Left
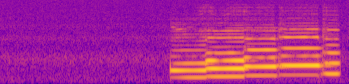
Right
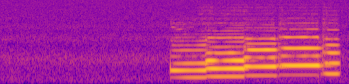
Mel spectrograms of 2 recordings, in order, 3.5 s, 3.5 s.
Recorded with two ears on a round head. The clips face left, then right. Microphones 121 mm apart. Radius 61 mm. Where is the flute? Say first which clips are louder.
Left 2 dB; 15° left (ahead or behind).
